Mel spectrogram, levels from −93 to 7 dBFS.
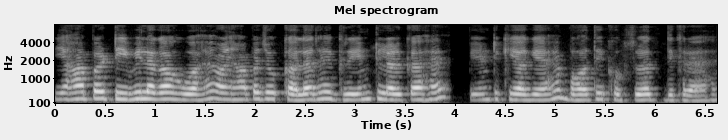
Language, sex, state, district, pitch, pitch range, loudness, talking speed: Hindi, female, Uttar Pradesh, Hamirpur, 225 Hz, 210-245 Hz, -16 LUFS, 235 wpm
